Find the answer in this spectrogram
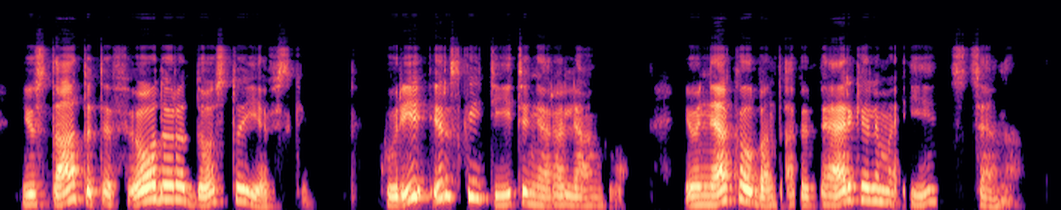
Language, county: Lithuanian, Vilnius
